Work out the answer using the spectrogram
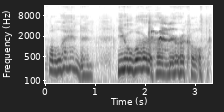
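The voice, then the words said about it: Imitates another person's voice. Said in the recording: “Best impression you've ever done in your life.”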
